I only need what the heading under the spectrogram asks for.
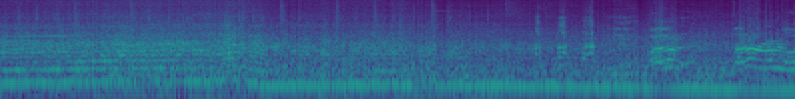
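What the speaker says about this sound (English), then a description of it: "the tire's breaking loose at second gear is crazy" A car accelerates hard with its tires breaking loose in second gear, the engine roaring up, dipping briefly at a shift and climbing again loudly and close, with a voice talking over the final seconds.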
